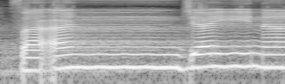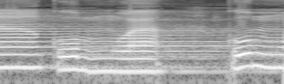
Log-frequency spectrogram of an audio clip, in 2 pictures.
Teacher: dan mim maka ini dinamakan dengan izhar syafawi jadi cara bacanya mimnya dibaca jelas cukup ditekan saja tidak perlu ditahan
